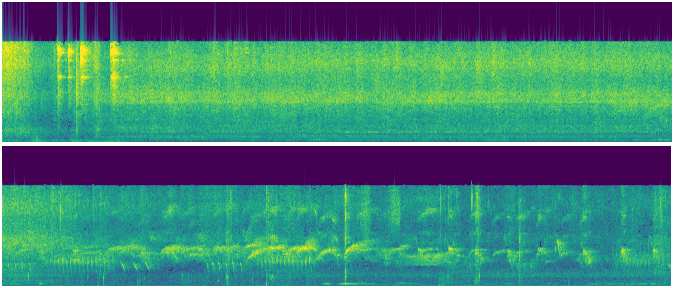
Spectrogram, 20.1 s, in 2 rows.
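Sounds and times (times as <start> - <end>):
small birds chirping: 8.8 - 20.0.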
